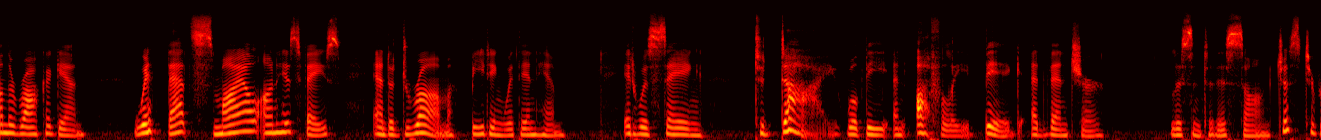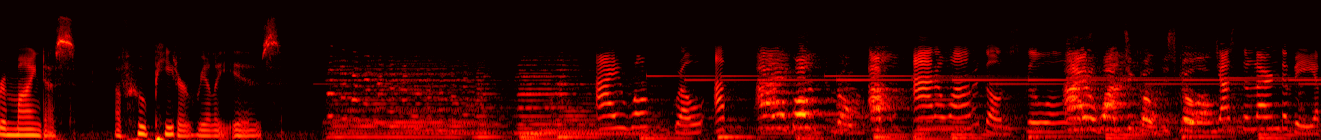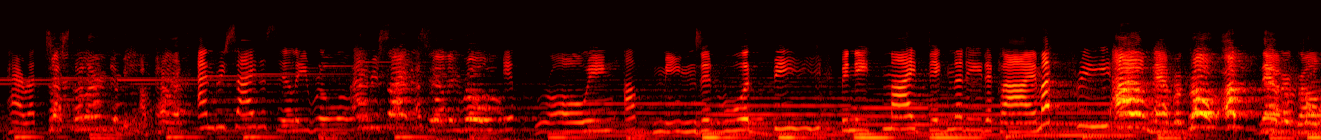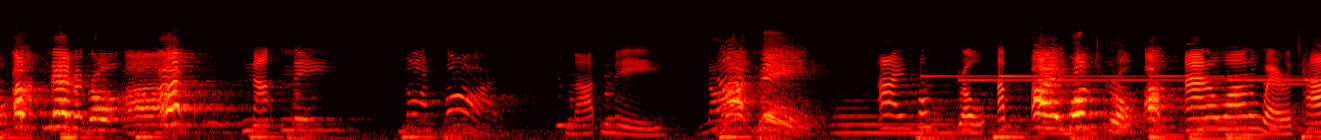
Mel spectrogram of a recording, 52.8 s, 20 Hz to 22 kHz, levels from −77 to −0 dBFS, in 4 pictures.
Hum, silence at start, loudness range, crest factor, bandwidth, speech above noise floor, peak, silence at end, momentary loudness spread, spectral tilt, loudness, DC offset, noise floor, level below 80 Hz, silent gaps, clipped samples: none; 0 s; 12 LU; 22 dB; 20 kHz; 33 dB; -12 dBFS; 0 s; 17 LU; -3.5 dB/octave; -34 LUFS; under 0.1%; -68 dBFS; -56 dBFS; none; under 0.1%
